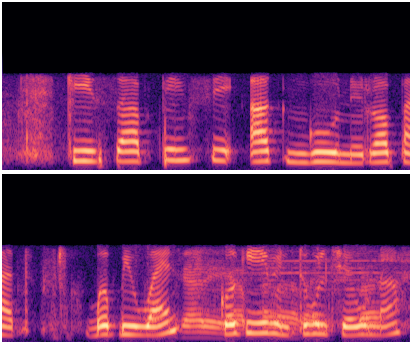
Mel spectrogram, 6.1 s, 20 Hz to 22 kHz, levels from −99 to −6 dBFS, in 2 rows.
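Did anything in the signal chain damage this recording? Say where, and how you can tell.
No, nothing in the signal chain damaged this audio; it carries the ordinary narrow band of a G.711 telephone line, with nothing above 3.7 kHz.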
